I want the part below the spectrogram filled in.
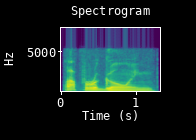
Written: operagoing

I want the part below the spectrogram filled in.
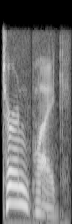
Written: turnpike

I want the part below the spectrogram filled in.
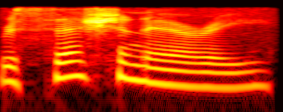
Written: recessionary

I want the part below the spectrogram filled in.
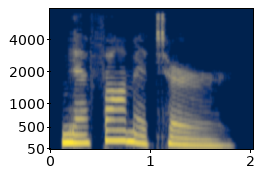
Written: nephometer

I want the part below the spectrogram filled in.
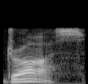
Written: dross

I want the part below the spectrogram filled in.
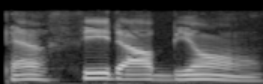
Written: perfide Albion

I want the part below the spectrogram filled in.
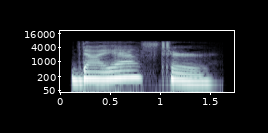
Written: diaster

